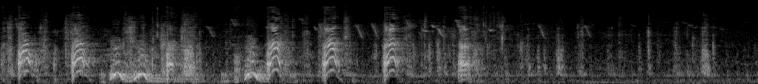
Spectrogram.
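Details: {'text': 'Teco the Pinscher barking angrily and loudly, sharp high barks in quick irregular bursts with short whining cries between them.'}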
